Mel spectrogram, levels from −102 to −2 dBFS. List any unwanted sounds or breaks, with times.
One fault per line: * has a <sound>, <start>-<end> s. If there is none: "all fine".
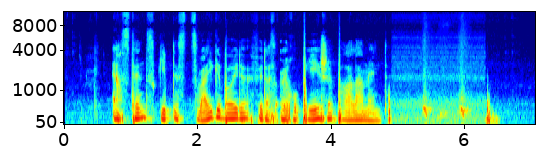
* has a whoosh, 5.4-6.1 s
